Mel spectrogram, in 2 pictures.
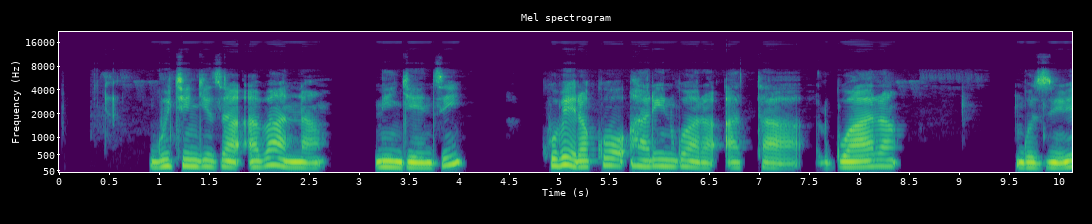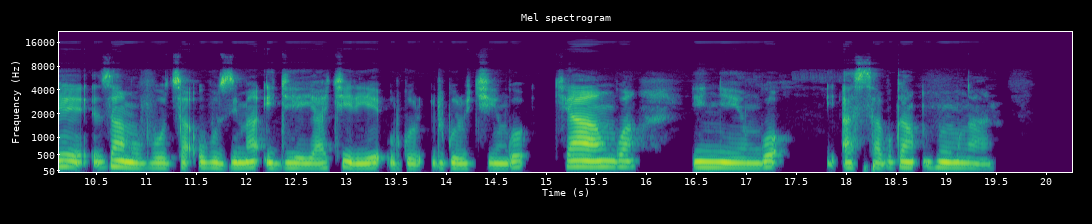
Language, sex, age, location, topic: Kinyarwanda, female, 25-35, Kigali, health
